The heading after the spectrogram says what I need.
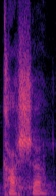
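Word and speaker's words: Kasia: Um, so it is K A S I A, but the SI is the equivalent to in English S. So, Kasha, the I is not actually pronounced.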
